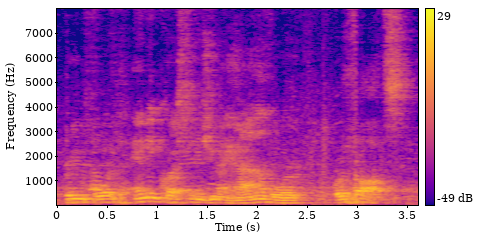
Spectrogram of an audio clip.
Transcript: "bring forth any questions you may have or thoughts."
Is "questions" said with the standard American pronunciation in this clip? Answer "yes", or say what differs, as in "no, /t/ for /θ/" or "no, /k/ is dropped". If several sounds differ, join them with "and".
yes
